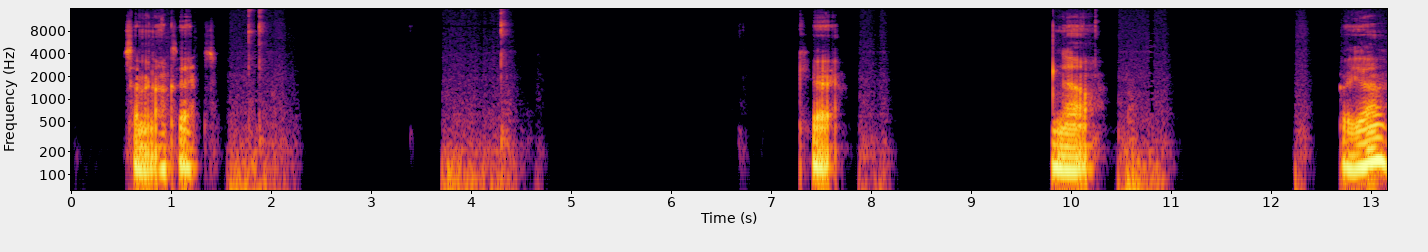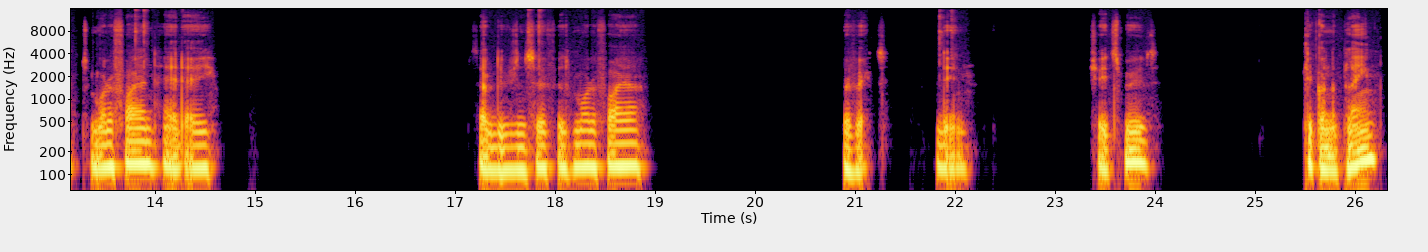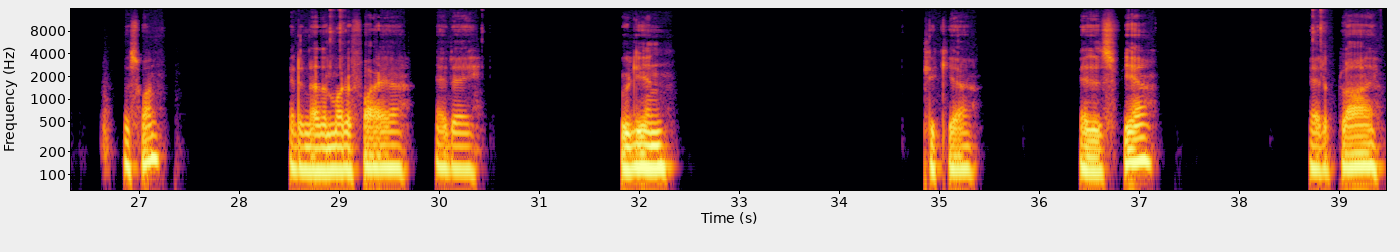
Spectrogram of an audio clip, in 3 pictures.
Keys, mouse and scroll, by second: 1.8 click, 2.4-3.4 scroll down 6, 3.4-4.5 middle drag, 4.5-5.4 scroll down 5, 6.7-10.3 middle drag, 10.6-13.2 scroll up 2, 13.8-16.4 drag, 17.7 click, 19.1 click, 19.4 click, 19.9 click, 21.9 right click, 25.0 click, 28.9-30.6 drag, 31.7-32.1 scroll down 2, 34.6-36.1 drag, 38.2-39.0 drag.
